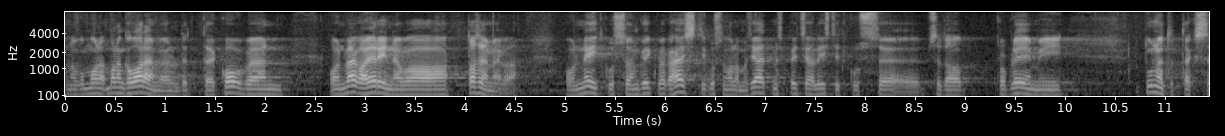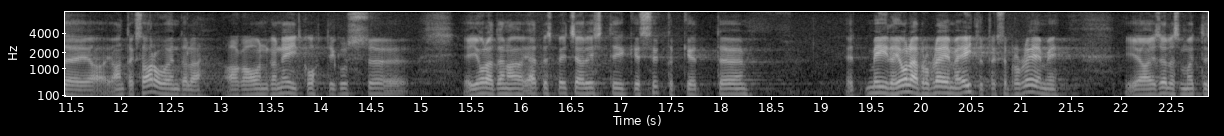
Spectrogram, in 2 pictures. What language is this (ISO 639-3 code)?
est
